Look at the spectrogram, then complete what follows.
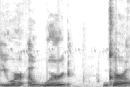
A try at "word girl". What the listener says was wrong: You almost sound like ward girl.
